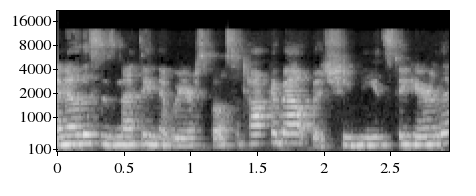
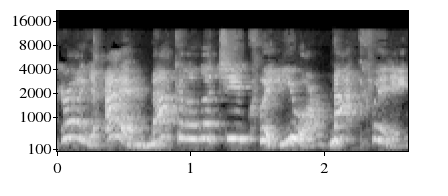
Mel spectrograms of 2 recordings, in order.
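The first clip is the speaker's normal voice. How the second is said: high, loud, folksy small-town country voice; 8 semitones higher, 7 dB louder than usual. Quoting the woman who taught the speaker persistence, in a little country voice. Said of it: "in that little country voice of hers".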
